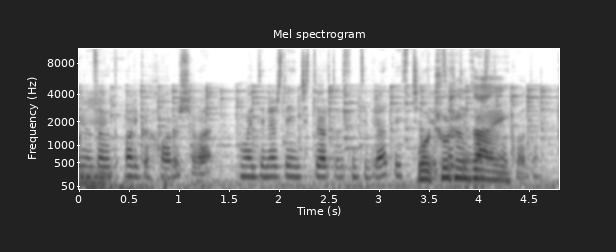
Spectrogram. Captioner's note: student speaking Spanish; student speaking Russian; student speaking Mandarin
